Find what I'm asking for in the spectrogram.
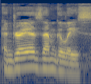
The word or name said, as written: Zemgulys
